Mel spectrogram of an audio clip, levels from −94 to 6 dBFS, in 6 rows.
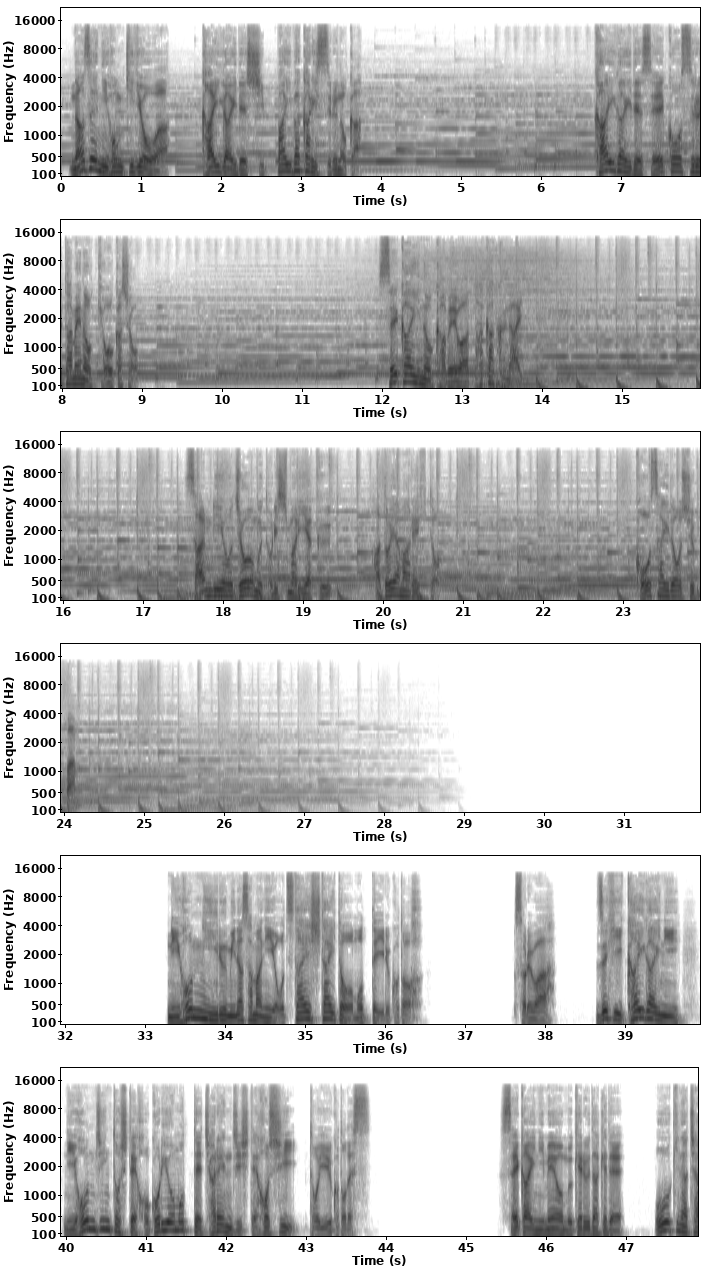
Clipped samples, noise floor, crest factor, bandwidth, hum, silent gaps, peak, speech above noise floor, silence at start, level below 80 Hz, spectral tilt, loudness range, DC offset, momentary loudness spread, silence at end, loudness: under 0.1%; -72 dBFS; 22 dB; 14 kHz; none; 29.10-33.25 s, 36.57-37.57 s, 38.28-38.34 s, 43.92-45.38 s; -2 dBFS; 53 dB; 0 s; -48 dBFS; -5 dB/octave; 9 LU; under 0.1%; 16 LU; 0 s; -21 LUFS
